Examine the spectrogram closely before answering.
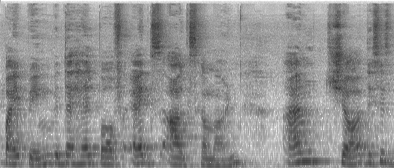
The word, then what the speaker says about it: xargs: towards x args command it is actually written as x a r g s which we pronounce as x args so let's go back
